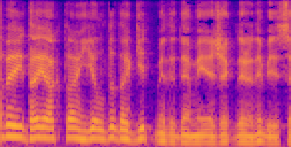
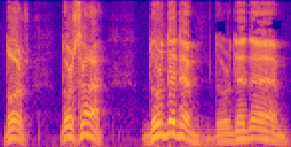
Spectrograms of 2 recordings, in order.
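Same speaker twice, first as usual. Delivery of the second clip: shouting stop; 4 dB louder than usual. Acted. Enraged director stopping the head guard leaving, loud shout. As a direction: yell him to a halt.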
